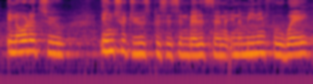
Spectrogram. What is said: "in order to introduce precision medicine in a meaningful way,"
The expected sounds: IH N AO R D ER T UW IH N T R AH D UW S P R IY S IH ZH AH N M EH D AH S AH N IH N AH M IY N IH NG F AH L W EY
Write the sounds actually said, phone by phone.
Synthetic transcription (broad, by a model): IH N AO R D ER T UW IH N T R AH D UW S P IY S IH SH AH N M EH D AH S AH N IH N AH M IY N IH NG F AH L W EY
